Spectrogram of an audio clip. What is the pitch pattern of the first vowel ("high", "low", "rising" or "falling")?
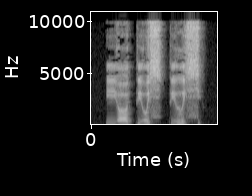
low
